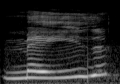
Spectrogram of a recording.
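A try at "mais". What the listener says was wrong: No, dear, it is not maize. In French alphabet sound A. How will you read in French? A pronunciation.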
